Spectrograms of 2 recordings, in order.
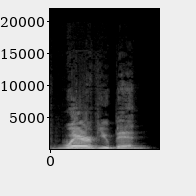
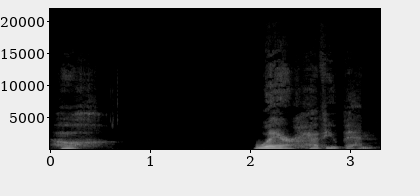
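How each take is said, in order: First: It sounds angry and threatening. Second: It sounds soft and not threatening.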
